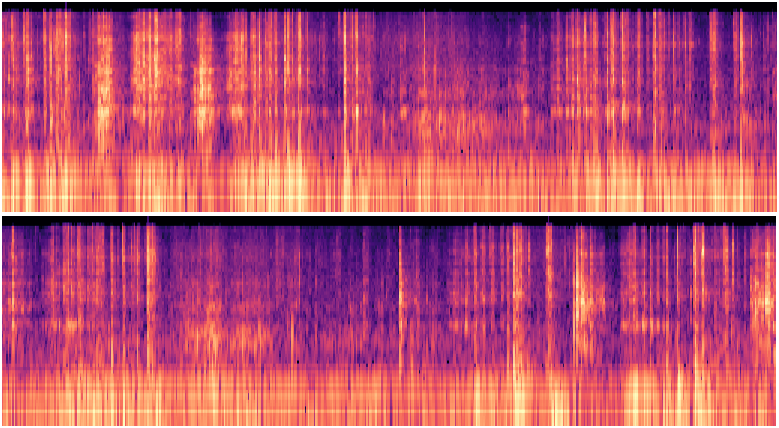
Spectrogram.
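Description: A hand-held solid bar of dried yellow-orange soap is cut and scraped with a box-cutter blade, shaving off crumbly pieces. Repeated dry, bright scraping and crisp cutting bursts sound over a steady low hum, with brief quieter stretches of lighter scraping between the stronger strokes.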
